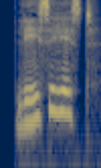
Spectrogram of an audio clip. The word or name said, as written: læsehest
